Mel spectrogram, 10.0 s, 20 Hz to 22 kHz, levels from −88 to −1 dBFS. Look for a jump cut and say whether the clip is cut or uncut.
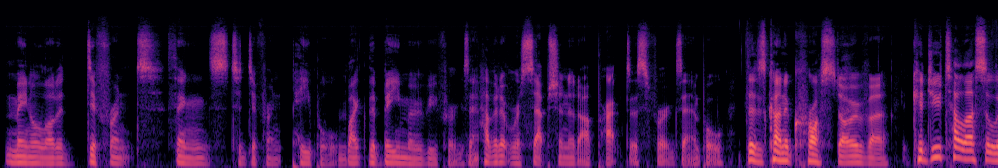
cut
